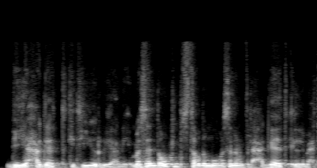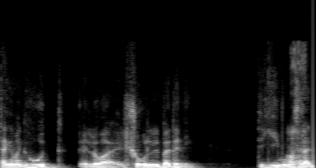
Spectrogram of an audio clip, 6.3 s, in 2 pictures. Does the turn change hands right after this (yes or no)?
no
